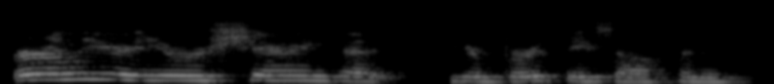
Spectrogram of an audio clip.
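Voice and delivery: ordinary talk, nothing marked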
